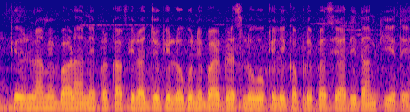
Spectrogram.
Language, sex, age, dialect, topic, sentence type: Hindi, male, 31-35, Awadhi Bundeli, banking, statement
